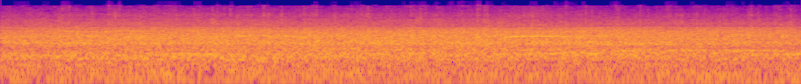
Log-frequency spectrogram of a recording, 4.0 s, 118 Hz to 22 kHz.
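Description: A large cricket stadium crowd roars and applauds after a big hit in a T20 match between India and England, a dense, continuous wall of cheering and clapping with no voices standing out.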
